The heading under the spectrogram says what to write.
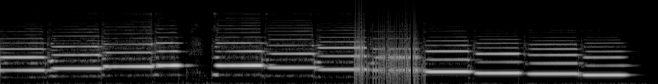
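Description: A recording of sounds, marred by processor overload crackle from 3.55 to 4.25 s. For that stretch a gritty, tearing crackle rides on top of the sound. It stops once the stretch ends. The processor was too busy to deliver its audio buffers on time. Each late buffer came out as a tiny silent gap with hard edges. The gaps are very short and closely packed, which fits buffers of around 5 ms. Dozens of deadlines were missed over that stretch.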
